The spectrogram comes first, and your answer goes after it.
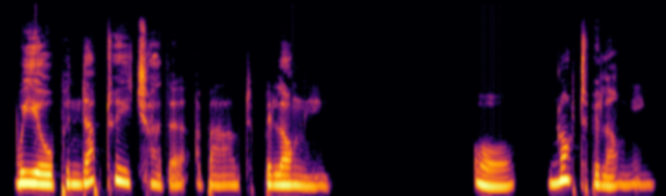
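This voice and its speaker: A woman hosting a podcast, reading a scripted intro and then interviewing her guest in an earnest, measured way. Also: fairly low pitch, warm tone, dry recording, clean studio sound. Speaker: podcast host.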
